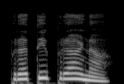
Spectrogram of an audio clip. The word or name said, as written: ಪ್ರತಿಪ್ರಾಣ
